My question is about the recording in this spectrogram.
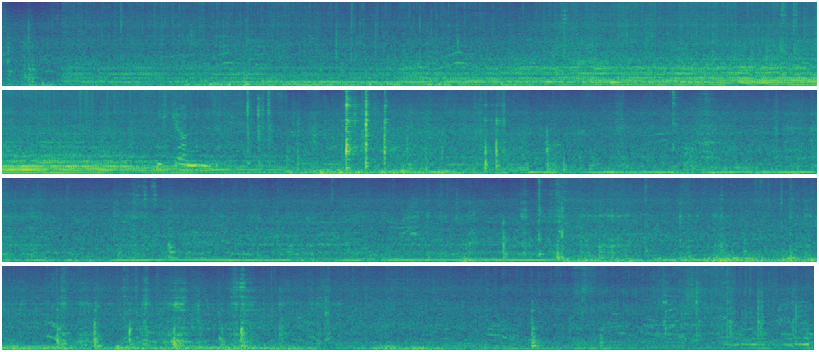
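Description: Fish sizzling on a wire rack over a charcoal grill, with a few sharp clicks of metal tongs about twelve seconds in. A steady droning hum with several pitches swells and then fades over the first third.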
